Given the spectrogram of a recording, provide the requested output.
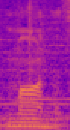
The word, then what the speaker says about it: Monmouth: Monmouth.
